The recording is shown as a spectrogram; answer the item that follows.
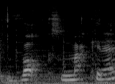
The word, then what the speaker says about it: Vox Machina: We have just finished watching, is it Vox Machina?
